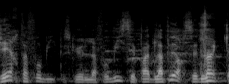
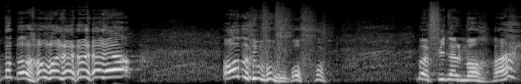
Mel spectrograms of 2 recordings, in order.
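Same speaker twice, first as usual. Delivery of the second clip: giddy surprised voice; 5 semitones higher, 10 dB louder than usual. Acted. Homophobe surprised enjoying it.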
